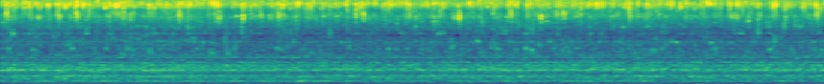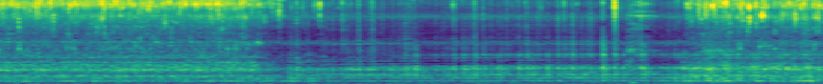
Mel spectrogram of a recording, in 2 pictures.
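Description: Water spraying from a kitchen faucet's shower-style spray head and splashing into a steel sink, a steady hiss. It gets quieter about nine seconds in and picks up again near the end.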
